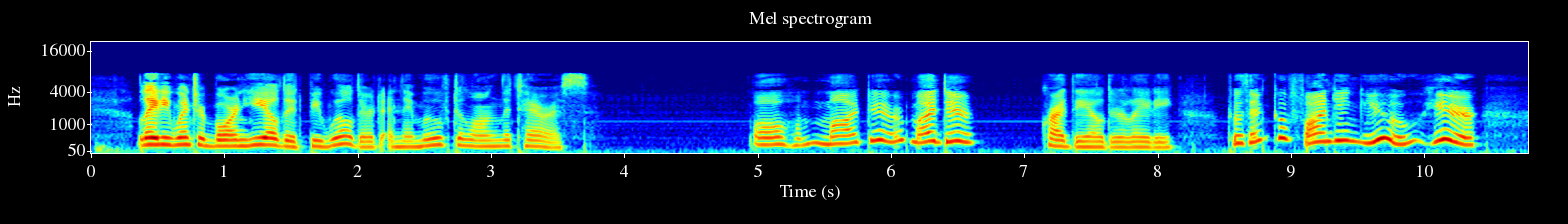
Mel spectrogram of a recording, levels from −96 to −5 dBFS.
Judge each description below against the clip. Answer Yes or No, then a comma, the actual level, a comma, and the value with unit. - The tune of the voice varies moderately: No, wide, 9.0 semitones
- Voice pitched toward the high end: Yes, high, 220 Hz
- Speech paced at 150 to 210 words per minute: No, average, 140 wpm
